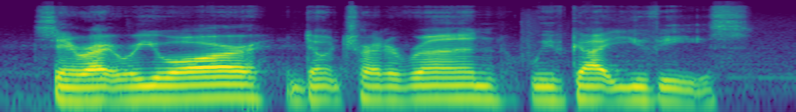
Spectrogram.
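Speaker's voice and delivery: put-on stern woman's voice, as over a loudspeaker. Narrating a story, voicing an announcement heard over a speaker, imitating a stern woman's voice. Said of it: "stern voice".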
